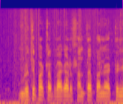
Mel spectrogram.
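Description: Only speech: a man talking in short phrases with brief pauses.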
